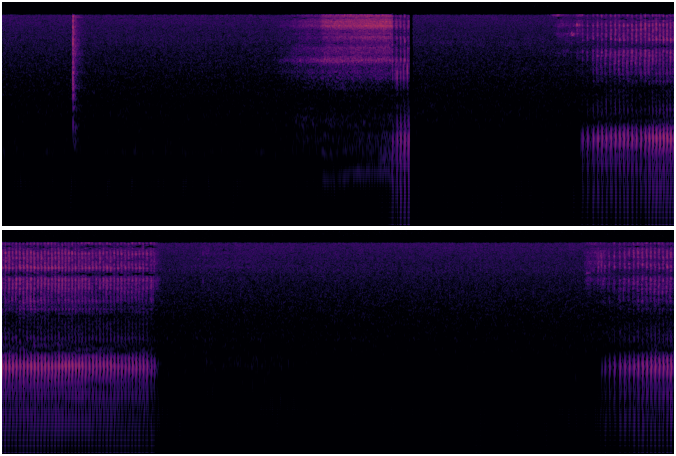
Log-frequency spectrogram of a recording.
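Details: A sleeping female French Bulldog snores very loudly, each rasping breath lasting a second or two.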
